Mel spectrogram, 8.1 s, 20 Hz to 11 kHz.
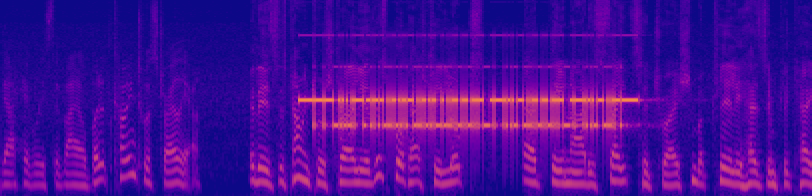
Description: RTTY (75 baud, 850 Hz shift), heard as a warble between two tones, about 1700 Hz centre, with speech in English. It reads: CQ DX DE AA5FM AA5FM K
